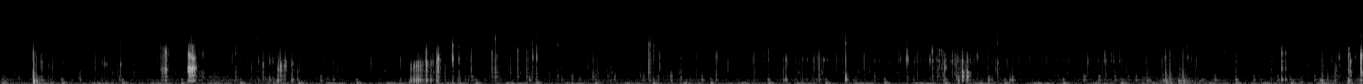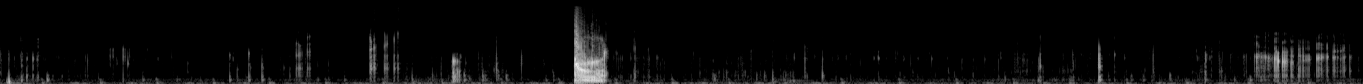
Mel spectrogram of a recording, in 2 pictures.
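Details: Scattered abdominal gurgles and clicks with one loud burst, heard during digestion after a large McDonald's meal of a double cheeseburger, large fries, a large coke and a caramel McFlurry: active bowel sounds (borborygmi).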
